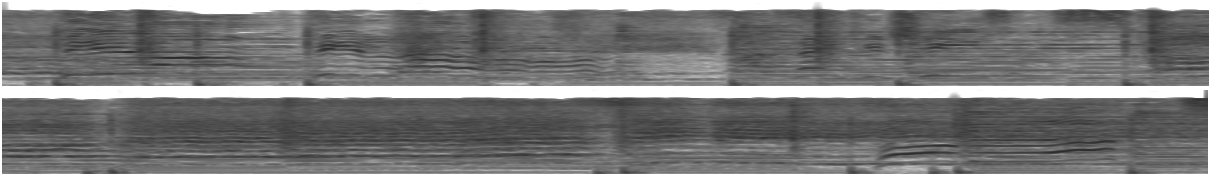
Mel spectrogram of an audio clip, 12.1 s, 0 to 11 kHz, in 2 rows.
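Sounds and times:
bass line: 0.0 - 12.0
choir holding long notes: 5.8 - 12.0.

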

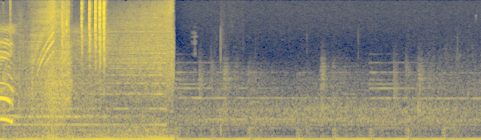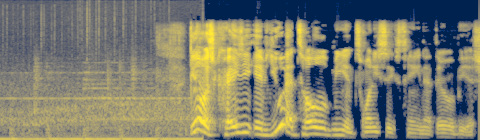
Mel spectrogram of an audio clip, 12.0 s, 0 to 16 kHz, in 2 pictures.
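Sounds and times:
deep rumble: 0.0 - 8.4.

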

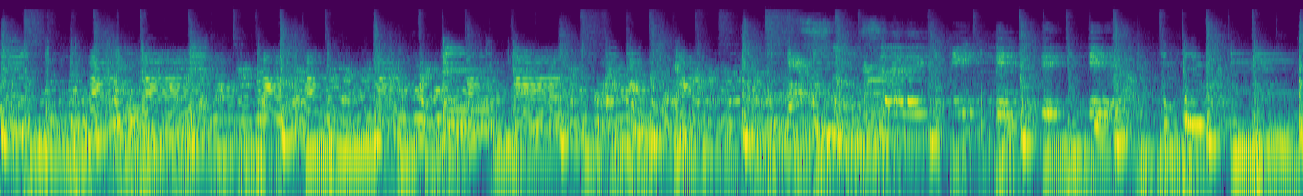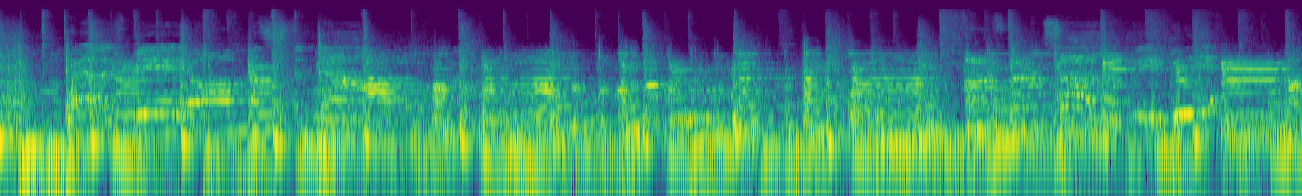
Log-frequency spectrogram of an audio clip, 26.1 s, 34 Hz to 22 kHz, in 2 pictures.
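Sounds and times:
drum kit: 0.0 - 26.0
electric guitars: 0.0 - 26.0
woman singing: 7.7 - 11.7, 13.6 - 18.8, 22.6 - 25.6.

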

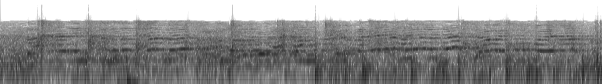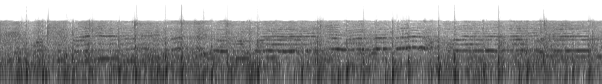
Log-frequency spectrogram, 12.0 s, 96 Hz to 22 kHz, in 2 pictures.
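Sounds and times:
voices singing unaccompanied: 0.0 - 12.0
sharp hand claps: 0.4 - 1.6, 2.3 - 12.0.

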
